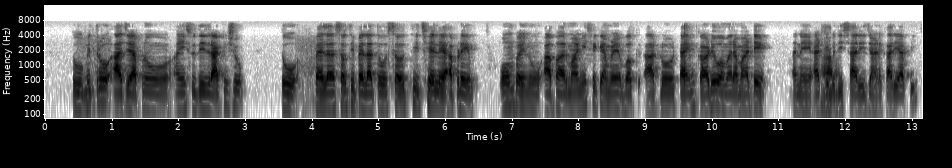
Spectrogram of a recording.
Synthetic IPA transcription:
t̪omɪt̪ɾoʔad͡ʒeapɳ̃ũə̰ɦĩsud̪ʱid͡ʒɾakʰiʃũ | t̪opɛɦlasəwt̪ʰipɛɦlat̪osəwt̪ʰit͡ʃʰeleapɽ̃e | ombʱəjnũʔabʱaɾmanjit͡ʃʰekeəmɳeʋəkt̪aʈloʈaimkaɽjoəmaɾamaʈe | əneaʈlibəd̪ʱisaɾid͡ʒaɽ̃kaɾiapi

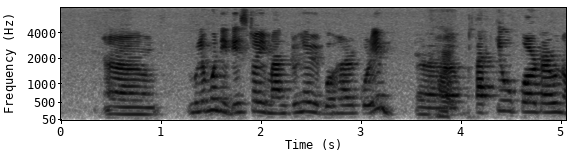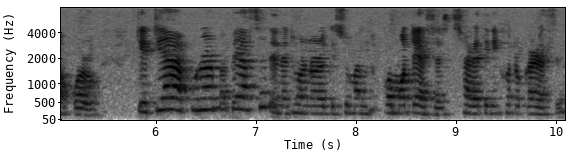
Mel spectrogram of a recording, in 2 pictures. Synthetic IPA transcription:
bulɛmɔjnidistɔimantʊɦɛbebɔɦaɹkoɹim | tat̚keupɔɹɔtaɹunɔkɔɹʊ̃ | tetijaːpunaɹbabɛasɛlɛnɛdʱɔɹɔnɔɹkisumankɔmɔtɛasɛsaɹɛtinixɔtɔkaɹasɛ

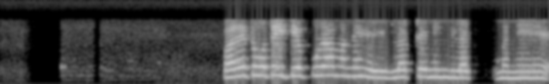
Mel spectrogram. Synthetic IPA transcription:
panɛtɔɦɔtɛit̬ijapuɹamanɛɦeɹibilak̚tɹeniŋbilak̚manɛ

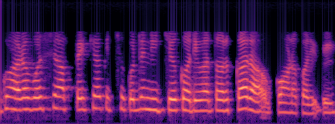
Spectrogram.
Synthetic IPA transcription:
ɡʱɔɾɔbɔsɔapekʰjakit͡ʃʰukuʈenid͡ʒɔkɔɾibad̪ɔɾkaɾa̰kɔɽ̃ɔkɔɾibi

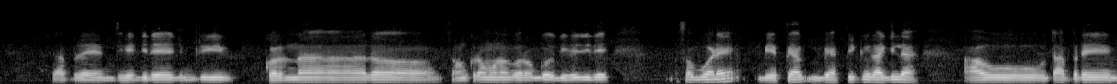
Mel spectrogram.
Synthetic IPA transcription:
t̪a̰pɔɾed̪ʱiɾed̪ʱiɾed͡ʒimt̪i | kɔɾɔnaɾɔsɔŋkɾɔmɔɽ̃ɔkɔɾoɡɔd̪ʱiɾed̪ʱiɾe | sɔbuaɽebapabjapikɾaɡila | awt̪apɔɾe

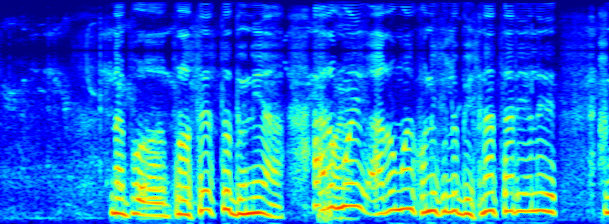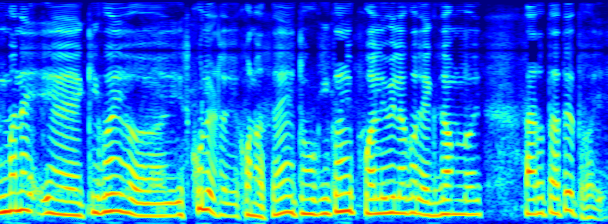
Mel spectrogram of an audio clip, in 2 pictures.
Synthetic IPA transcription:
nappɾɔsestɔd̪ʱunijaːɾumojaɾumojkʰunisilũbisnat̪saɾiale | manekikɔɦiiskuleʈɔekʰɔnaseʈukikɔɦipualibilakɔɾekzamloj | aɾut̪at̪et̪ɦɔj

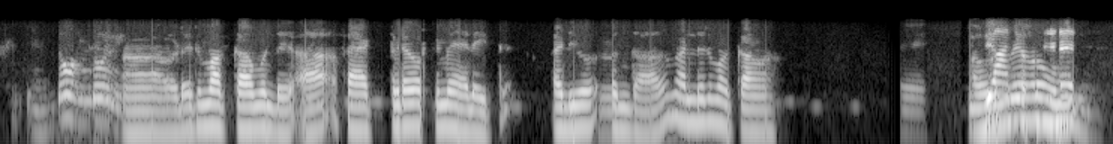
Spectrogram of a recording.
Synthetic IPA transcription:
end̪uɳɖuaːɐʋiɽe̞o̞ɾumɐkːaːmuɳɖɨʔa̰ːfaːk̚ʈɐɾekurɐt͡ɕːɐmeːlɐjiʈːɨ | ɐɽiʋend̪aːðɨnɐlːo̞ɾumɐkːaːmaː | ɐʋmesɐ

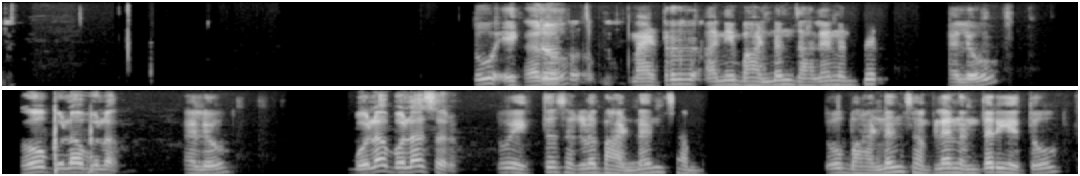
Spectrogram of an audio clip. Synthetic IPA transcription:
t̪oek̚ɦt̪əmæʈəɾa̰ñibʱaɳɖənd͡zʱaljanənt̪əɾ | hɛlo | ɦobolabola | hɛlo | bolabolasəɾ | t̪oek̚t̪əsəɡɭəːbʱaɳɖənsəm | t̪obʱaɳɖənsəmpljanənt̪əɾjet̪o

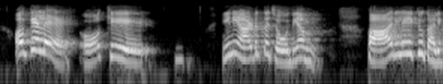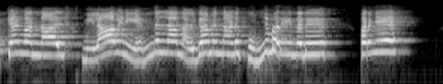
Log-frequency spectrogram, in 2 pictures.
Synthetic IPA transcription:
oːkːeːɐlːeːoːkːeː | iniɐɽut̪ːɐt͡ɕo̞ːd̪jɐm | paːɾile̞ːkːɨkɐɭikʲːaːnʋɐnːaːlnilaːʋinɨend̪elːaːmnɐlkaːme̞nːaːɳɨkuɲːupɐrɐjunːɐðɨ | pɐrɐɲːe

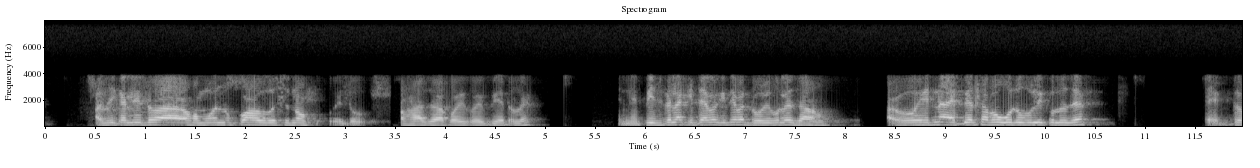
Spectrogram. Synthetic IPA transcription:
a̰zikalidʱɔɹaxɔmɔjɔnupɔaɦoɡosɛnɔkḛtʊ̰ | ɔɦazʊakoɹikoɹibiɛtɔ̰lɛ | ḛnɛ̰pisbɛlakːetijabaketijabadoɹibɔlojzaʊ̃ | a̰ɹuhejdinaːjpiɛlsʰabɔɡolʊbulikolʊ̃zɛ | ɛ̰k̚dɔ

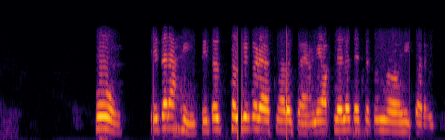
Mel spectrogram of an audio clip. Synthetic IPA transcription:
ɦo | ɦet̪əɾaɦet̪et̪əɾsəɡɭekəɽeəsɳaɾət͡saeaɽ̃iapljalat̪jat͡ɕat̪uːnɦekəɾajt͡se

